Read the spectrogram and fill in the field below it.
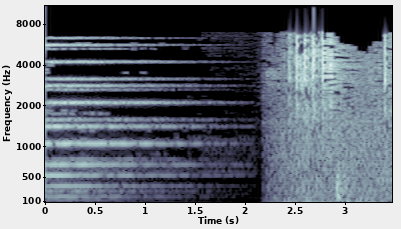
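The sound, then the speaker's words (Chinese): A ringing chime fades away into a brief silence, then a dark yellow wooden door at the Shijia Hutong Museum is pushed open with a creaky, scraping rush of noise that swells and lingers. “推开暗黄色的木门，迈过并不高的门槛，听着喳喳作响的清脆鸟叫声，史家胡同博物馆就在眼前了。”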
